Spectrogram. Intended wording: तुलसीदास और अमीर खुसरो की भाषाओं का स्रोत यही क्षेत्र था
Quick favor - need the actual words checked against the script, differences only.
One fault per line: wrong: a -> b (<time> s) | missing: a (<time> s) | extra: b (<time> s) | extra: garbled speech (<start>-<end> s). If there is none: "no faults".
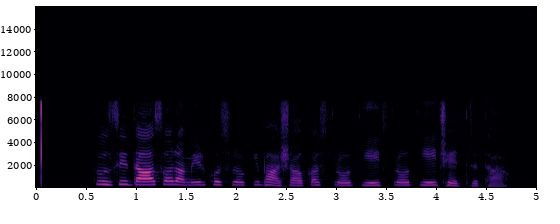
extra: स्रोत यही (3.4 s)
